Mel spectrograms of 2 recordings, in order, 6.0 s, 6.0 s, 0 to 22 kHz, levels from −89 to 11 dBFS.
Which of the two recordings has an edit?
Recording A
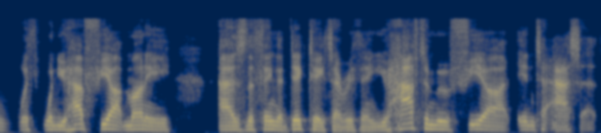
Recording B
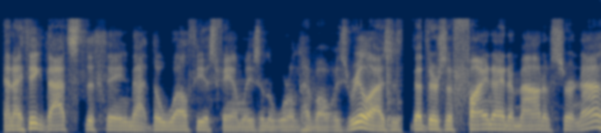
B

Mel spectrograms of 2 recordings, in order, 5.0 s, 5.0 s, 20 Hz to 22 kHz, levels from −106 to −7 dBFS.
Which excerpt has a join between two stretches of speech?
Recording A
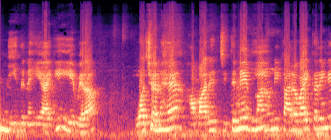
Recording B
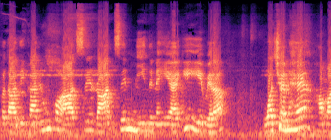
A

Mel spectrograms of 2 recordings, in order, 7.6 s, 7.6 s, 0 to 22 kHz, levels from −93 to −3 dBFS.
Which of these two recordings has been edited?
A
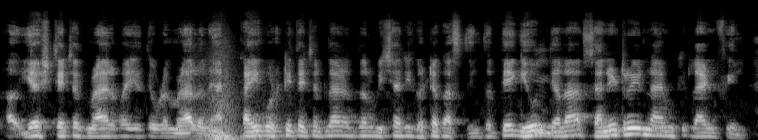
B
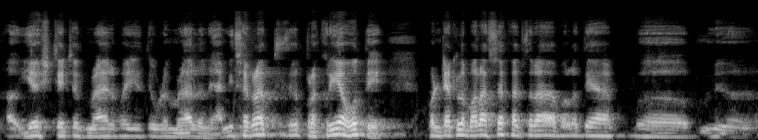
A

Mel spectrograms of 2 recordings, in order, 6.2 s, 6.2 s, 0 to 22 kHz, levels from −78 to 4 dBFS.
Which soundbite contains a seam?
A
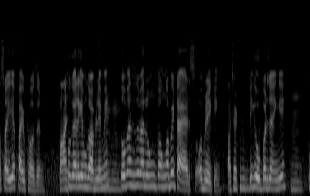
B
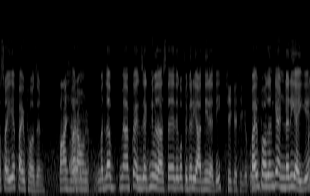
A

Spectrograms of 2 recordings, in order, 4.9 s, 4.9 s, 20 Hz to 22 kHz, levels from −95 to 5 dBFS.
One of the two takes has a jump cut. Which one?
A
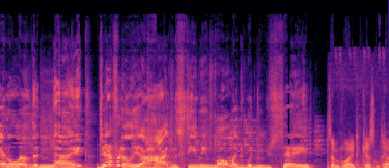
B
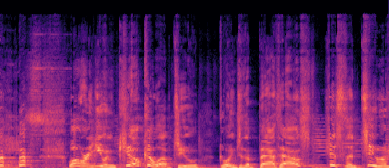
A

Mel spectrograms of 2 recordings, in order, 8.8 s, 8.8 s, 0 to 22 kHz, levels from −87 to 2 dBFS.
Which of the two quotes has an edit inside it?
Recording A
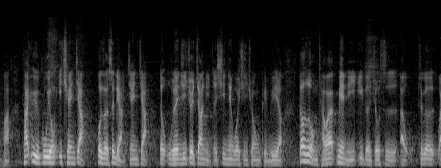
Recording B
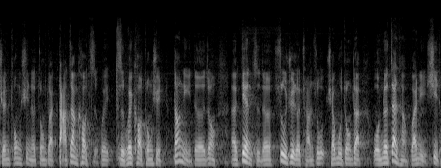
B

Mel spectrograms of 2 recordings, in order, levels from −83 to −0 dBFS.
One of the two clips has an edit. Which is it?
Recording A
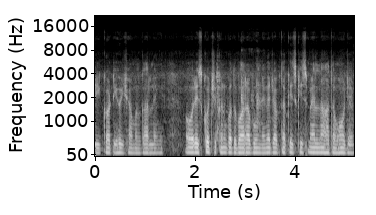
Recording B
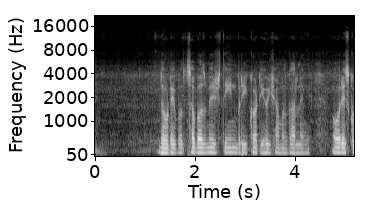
B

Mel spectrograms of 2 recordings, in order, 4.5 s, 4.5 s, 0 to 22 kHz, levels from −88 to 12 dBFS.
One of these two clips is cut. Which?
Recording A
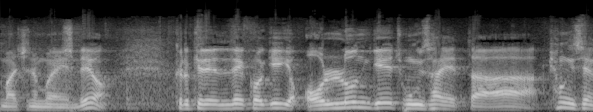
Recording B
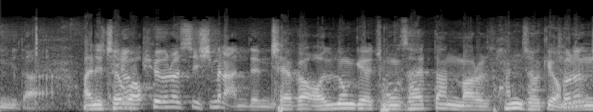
B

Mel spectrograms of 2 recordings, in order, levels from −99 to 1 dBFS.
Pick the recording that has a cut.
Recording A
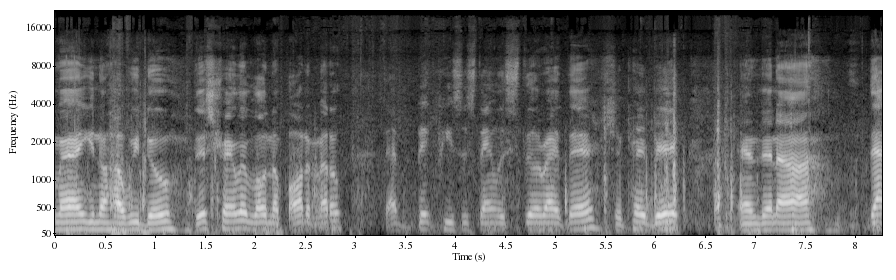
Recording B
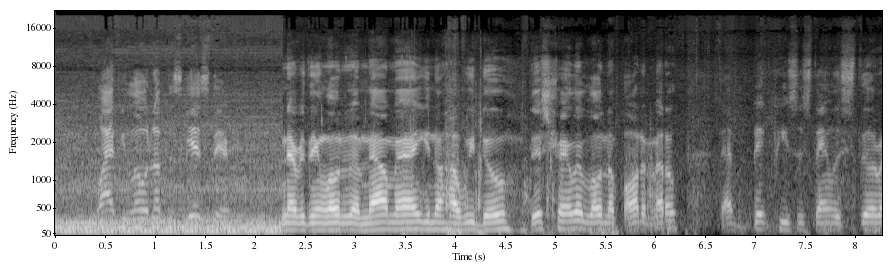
B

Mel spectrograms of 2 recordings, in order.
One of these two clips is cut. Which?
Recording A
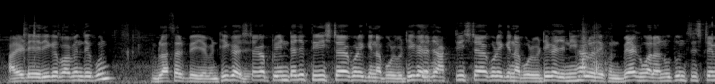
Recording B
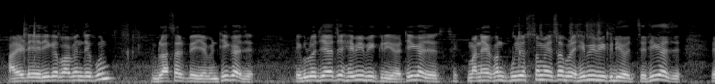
A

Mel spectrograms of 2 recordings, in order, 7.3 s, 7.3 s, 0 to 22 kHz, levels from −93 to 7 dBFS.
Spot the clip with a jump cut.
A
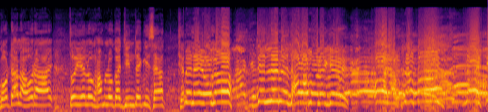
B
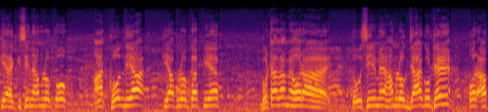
A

